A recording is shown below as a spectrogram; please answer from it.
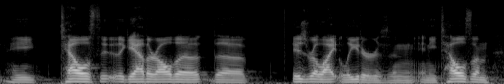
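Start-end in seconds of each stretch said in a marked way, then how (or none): none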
